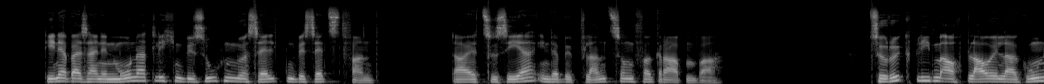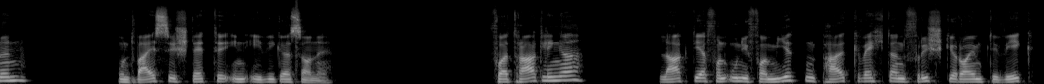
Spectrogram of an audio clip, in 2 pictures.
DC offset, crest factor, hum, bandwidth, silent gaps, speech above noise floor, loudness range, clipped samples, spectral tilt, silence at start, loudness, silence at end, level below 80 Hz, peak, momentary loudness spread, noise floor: under 0.1%; 20 dB; none; over 20 kHz; none; 57 dB; 4 LU; under 0.1%; -4.5 dB/octave; 0.45 s; -29 LUFS; 0.15 s; -66 dBFS; -12 dBFS; 8 LU; -86 dBFS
